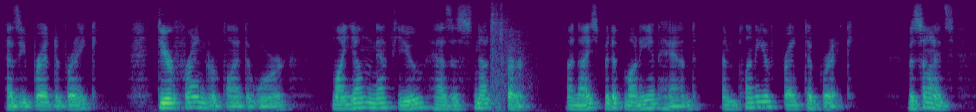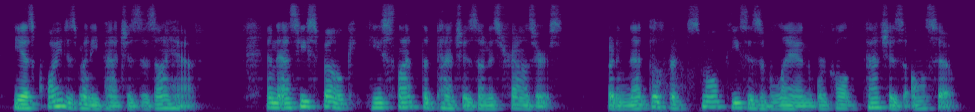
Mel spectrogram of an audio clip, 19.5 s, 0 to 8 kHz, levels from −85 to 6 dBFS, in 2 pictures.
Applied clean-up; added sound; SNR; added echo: neural mask model DeepFilterNet 3.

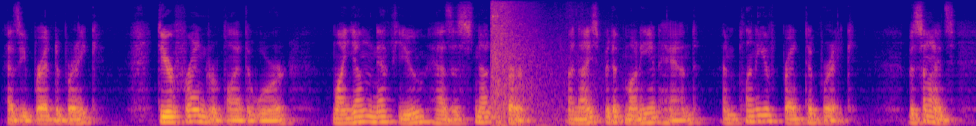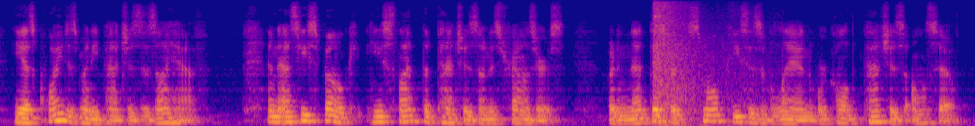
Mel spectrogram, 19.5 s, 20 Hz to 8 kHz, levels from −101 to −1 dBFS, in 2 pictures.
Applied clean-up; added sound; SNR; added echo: none; Gunshot, gunfire; 18 dB; reverberation time 0.4 s.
